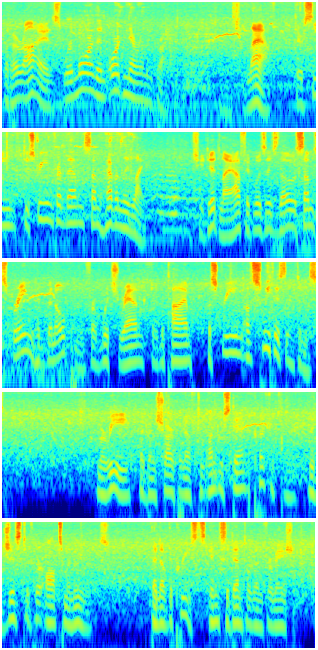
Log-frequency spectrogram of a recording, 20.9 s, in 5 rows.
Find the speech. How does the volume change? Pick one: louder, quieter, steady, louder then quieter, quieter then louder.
steady.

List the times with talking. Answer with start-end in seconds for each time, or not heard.
0.0-12.7, 13.8-20.8.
